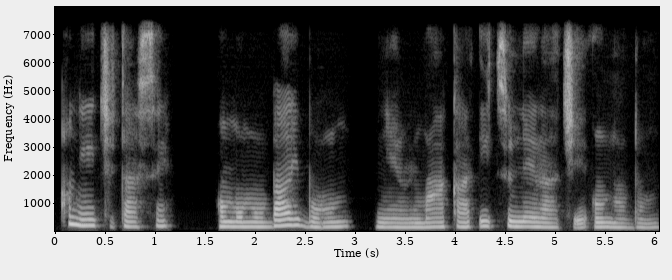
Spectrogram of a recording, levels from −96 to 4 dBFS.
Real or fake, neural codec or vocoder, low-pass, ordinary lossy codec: fake; autoencoder, 22.05 kHz, a latent of 192 numbers a frame, VITS, trained on one speaker; 7.2 kHz; none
